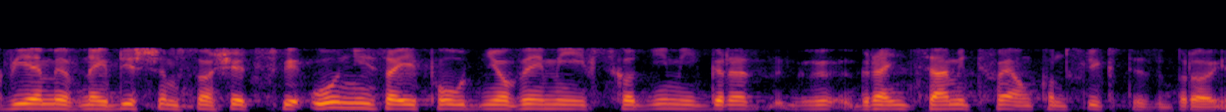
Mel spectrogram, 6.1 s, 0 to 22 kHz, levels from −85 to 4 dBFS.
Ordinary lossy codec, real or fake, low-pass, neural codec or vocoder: none; fake; 3.6 kHz; codec, 16 kHz, 4 kbps, X-Codec, WavLM features, trained on Multilingual LibriSpeech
